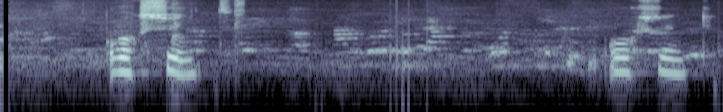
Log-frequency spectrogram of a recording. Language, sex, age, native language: Icelandic, female, 8, Icelandic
